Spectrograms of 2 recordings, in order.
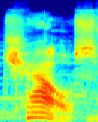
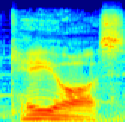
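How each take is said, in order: First: The word begins with a 'ch' sound. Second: The word begins with a 'k' sound. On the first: "I thought it was pronounced chouse" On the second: "I didn't know how to pronounce the word chaos"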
